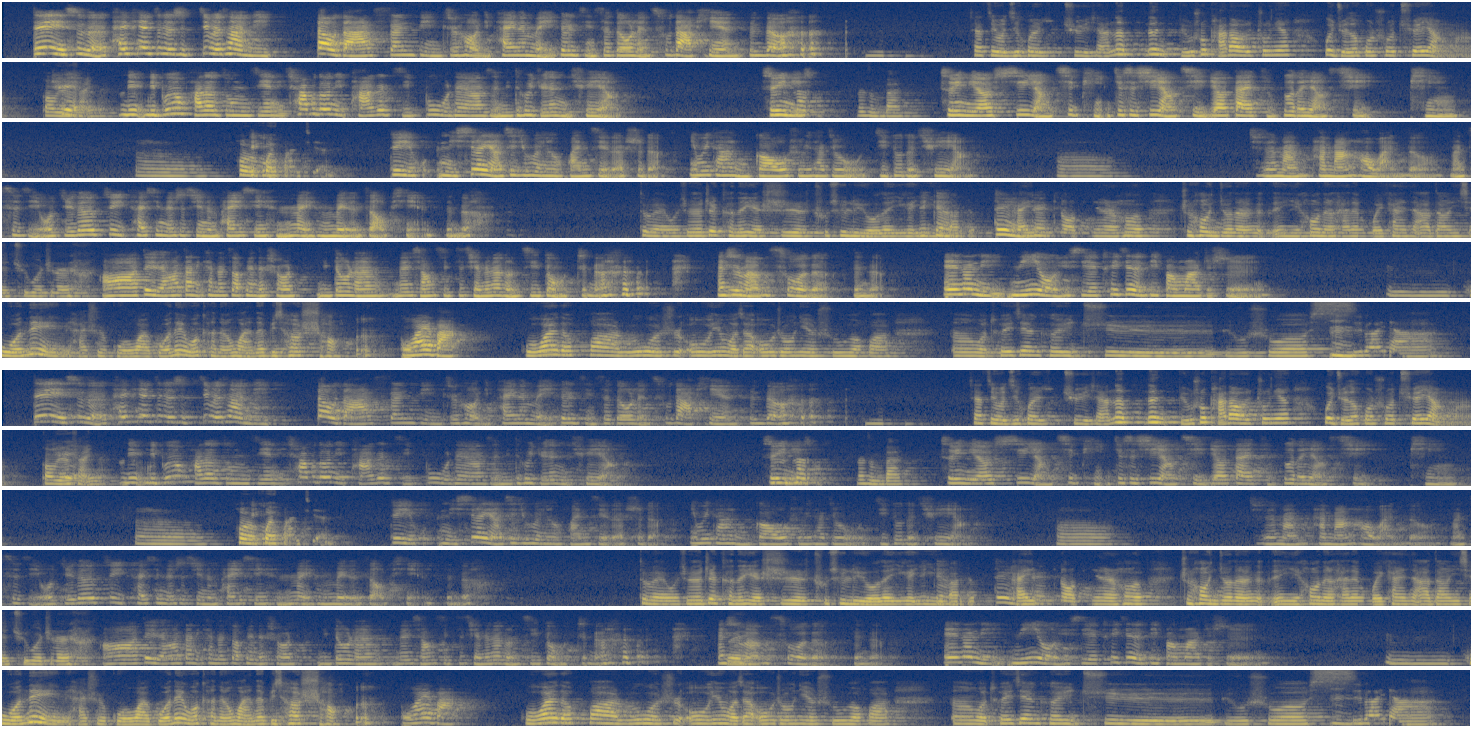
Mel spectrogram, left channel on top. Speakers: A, on the left; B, on the right.
A: 对，是的，拍片真的是基本上你到达山顶之后，你拍的每一个景色都能出大片，真的。
B: 嗯，下次有机会去一下。那那比如说爬到中间会觉得或者说缺氧吗？
A: <laughs>
B: 高原反应啊什么？
A: 缺你你不用爬到中间，你差不多你爬个几步那样子，你都会觉得你缺氧，所以你
B: 嗯，那那怎么办？
A: 所以你要吸氧气瓶，就是吸氧气，要带足够的氧气瓶。
B: 嗯，会会缓解。
A: 对我对你吸了氧气就会很缓解的，是的，因为它很高，所以它就极度的缺氧。
B: 啊，
A: 其实蛮还蛮好玩的，蛮刺激。我觉得最开心的事情能拍一些很美很美的照片，真的。
B: 对，我觉得这可能也是出去旅游的一个意义吧，
A: 那个，
B: 就拍一些照片，
A: 对对对，
B: 然后之后你就能，呃以后呢还能回看一下啊，当以前去过这儿。<laughs>
A: 啊、对。然后当你看到照片的时候，你都能能想起之前的那种激动，真的 <laughs> 还是蛮不错的，
B: 对，
A: 真的。哎，那你你有一些推荐的地方吗？就是
B: 嗯，国内还是国外？国内我可能玩的比较少，<laughs>
A: 国外吧？
B: 国外的话，如果是欧，因为我在欧洲念书的话，嗯，我推荐可以去，比如说西班牙。
A: 嗯，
